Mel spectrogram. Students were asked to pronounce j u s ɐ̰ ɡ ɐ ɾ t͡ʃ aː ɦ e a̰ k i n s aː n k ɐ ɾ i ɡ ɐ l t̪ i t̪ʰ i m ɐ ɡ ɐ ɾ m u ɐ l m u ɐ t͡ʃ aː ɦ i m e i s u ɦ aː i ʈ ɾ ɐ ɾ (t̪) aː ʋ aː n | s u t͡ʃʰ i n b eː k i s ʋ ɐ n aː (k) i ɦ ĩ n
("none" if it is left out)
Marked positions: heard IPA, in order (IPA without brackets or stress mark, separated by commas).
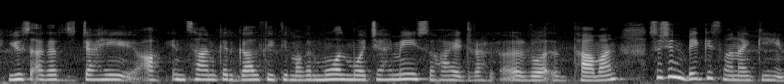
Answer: t̪ʰ, k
